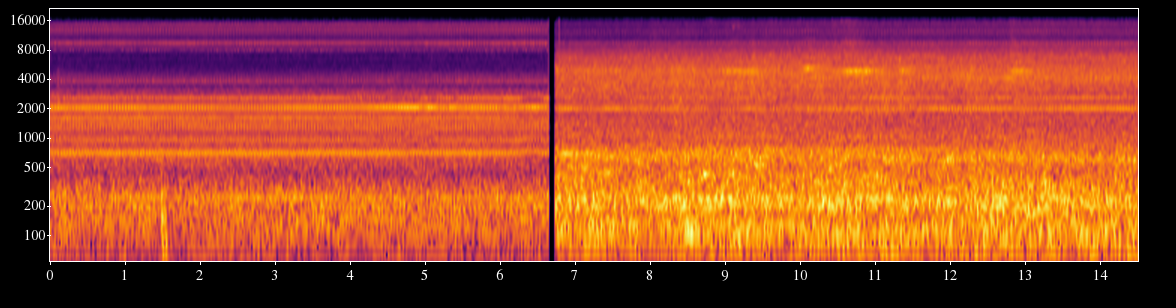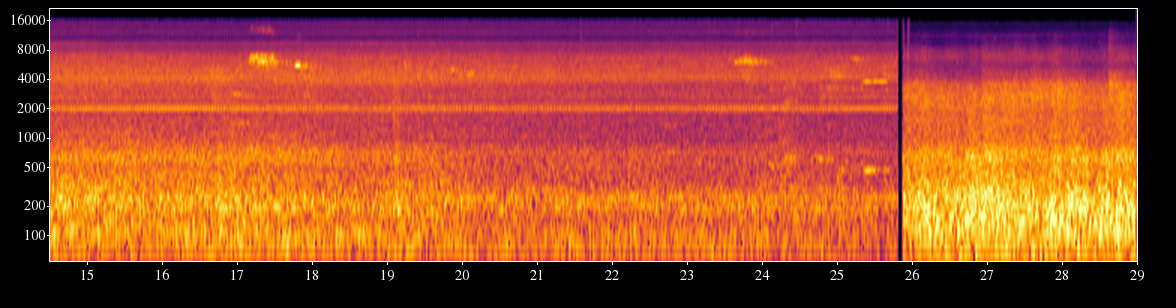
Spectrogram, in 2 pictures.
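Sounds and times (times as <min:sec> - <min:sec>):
train wheels rumbling on rail: 0:06.8 - 0:29.0.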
